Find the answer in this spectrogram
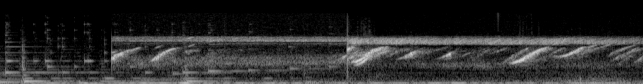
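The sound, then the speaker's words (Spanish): Earth as heard from space, rendered as sound: warbling, rising electronic-like chirps repeat over a steady high whine and a low hum, and the chirps grow louder and denser partway through. “somos tan distintos, que fijaros cómo suena la Tierra a través del universo.”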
